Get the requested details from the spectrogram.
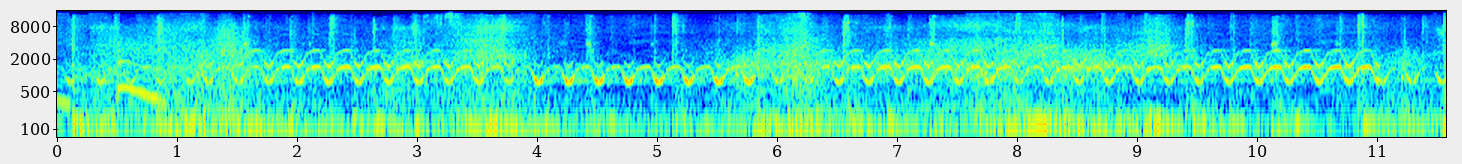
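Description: An ambulance siren wails continuously in fast rising-and-falling sweeps, loud, over a rumble of road traffic with no talking.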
